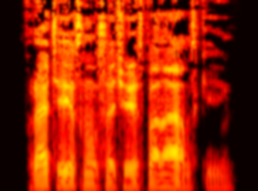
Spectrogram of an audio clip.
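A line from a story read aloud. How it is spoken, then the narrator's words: Grumbling. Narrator (Russian): проворчал Мехти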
